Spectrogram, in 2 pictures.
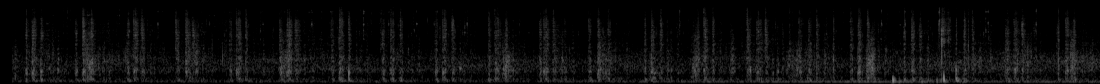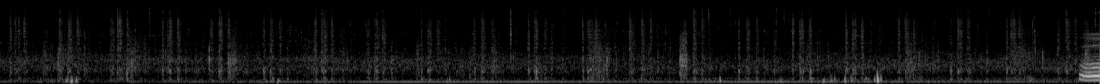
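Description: Hoofbeats of a horse cantering in circles on a longe line over a dirt arena, a steady repeating rhythm of muffled strikes. Right at the end there is a short, loud 'mm' hum.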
